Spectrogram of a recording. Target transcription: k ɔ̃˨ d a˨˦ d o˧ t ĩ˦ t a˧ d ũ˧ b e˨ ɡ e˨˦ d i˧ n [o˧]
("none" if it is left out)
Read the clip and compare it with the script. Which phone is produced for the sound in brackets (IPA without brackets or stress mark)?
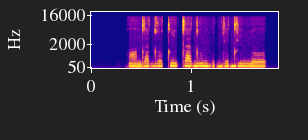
o˧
